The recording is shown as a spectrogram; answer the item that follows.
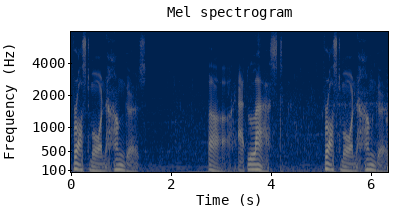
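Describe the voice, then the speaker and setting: A man puts on a character voice at a fairly low pitch, with lively intonation and long, frequent pauses. His pace is very slow, with clear background noise behind him. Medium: video game. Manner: cold, commanding.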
